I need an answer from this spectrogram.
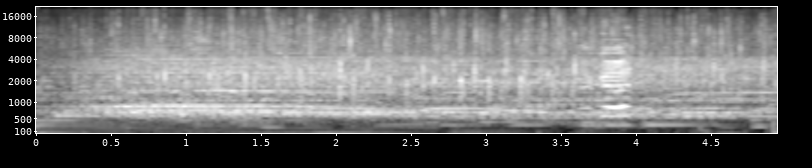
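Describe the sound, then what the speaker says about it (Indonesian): Studio audience applause for the panelists of a talent show, steady clapping throughout with a brief cheer near the end and voices mixed in. "Tepuk tangan dulu untuk para panelis"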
